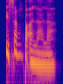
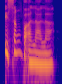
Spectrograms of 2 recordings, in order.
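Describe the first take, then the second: No difference in how they are said.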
